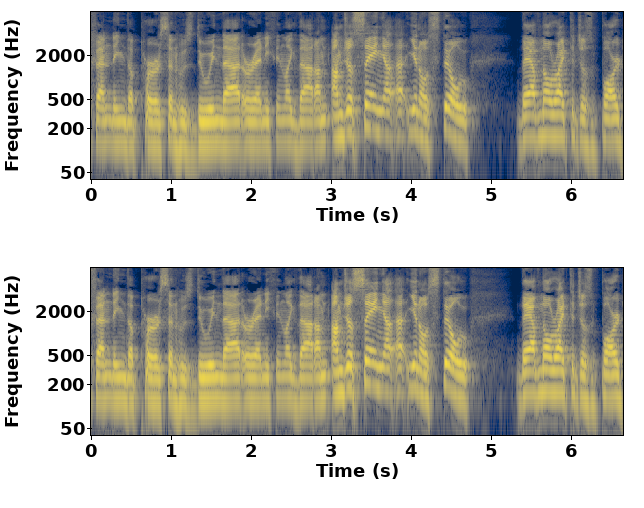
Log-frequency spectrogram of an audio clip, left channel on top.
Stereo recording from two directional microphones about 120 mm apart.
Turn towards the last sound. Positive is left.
turn(degrees=-40)  # may be behind; listen again after turning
